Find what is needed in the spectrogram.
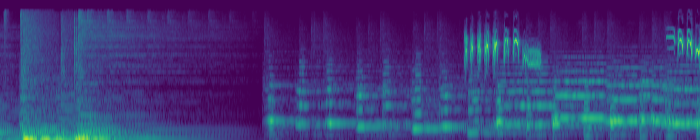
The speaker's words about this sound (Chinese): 我听到小鸟的声音，可是不知道它躲在哪里。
